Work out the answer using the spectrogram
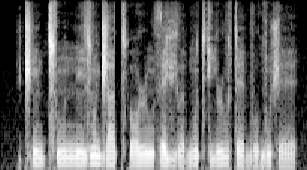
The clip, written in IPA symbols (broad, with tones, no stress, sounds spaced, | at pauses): t͡ʃʼ ẽ˧ b t͡sʼ ũ˧ nː ẽ˧ z õ˦ d͡ʒ a˧ t͡sʼ ɔ˧ ɹ ũ˧ θ ɛ˦ vʲ o˨ ɐ̯ b õ˦ t͡sʼ i˧ ɹ u˦ t ɛ˨ b o˨ ɡ ũ˧ ʃ ɛ˨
